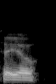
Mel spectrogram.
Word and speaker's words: Teo: We're going to rip the golf course, and then I'm going to fly down to Miami with Teo and yeah, his name's pronounced Teo, not Tao.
